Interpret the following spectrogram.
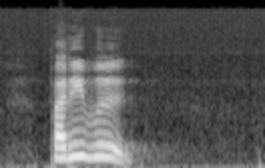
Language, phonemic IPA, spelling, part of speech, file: Tamil, /pɐɾɪʋɯ/, பரிவு, noun, Ta-பரிவு.ogg
- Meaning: 1. sympathy 2. affection, love 3. devotion, piety 4. distress, affliction 5. fault, defect 6. delight, pleasure 7. ripeness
